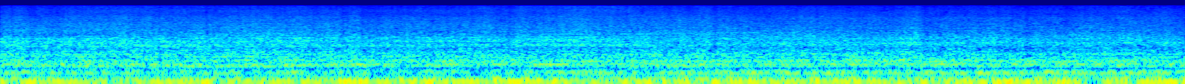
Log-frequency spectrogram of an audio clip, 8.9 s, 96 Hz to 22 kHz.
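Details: Rotec R3600 radial engine on test-stand dyno after mixture leaning (10–11 L/h) and left/right magneto checks; smooth even beat with steady low throb, no stumbles, running well.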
